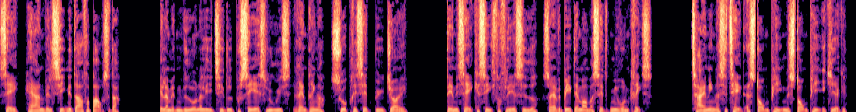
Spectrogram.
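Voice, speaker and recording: A man with a medium-pitched voice tells stories and quotes in a measured, gently wry way. He sounds like a pastor addressing a congregation. The recording is dry and close, with no room sound. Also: no echo. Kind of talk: reflective talk with read-out quotes.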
